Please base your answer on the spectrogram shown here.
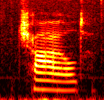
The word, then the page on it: child: English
